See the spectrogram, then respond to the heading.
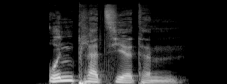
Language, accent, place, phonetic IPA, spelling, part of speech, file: German, Germany, Berlin, [ˈʊnplasiːɐ̯təm], unplaciertem, adjective, De-unplaciertem.ogg
- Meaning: strong dative masculine/neuter singular of unplaciert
